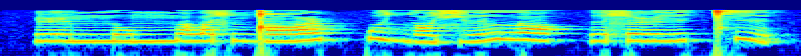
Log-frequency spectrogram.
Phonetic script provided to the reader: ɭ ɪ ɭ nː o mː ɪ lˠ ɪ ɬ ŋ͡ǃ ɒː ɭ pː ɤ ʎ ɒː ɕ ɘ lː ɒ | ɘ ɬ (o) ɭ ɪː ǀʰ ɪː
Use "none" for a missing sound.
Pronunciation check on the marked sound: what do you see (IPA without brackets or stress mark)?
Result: ɤ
